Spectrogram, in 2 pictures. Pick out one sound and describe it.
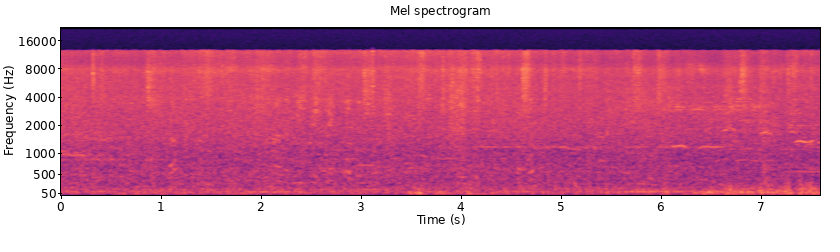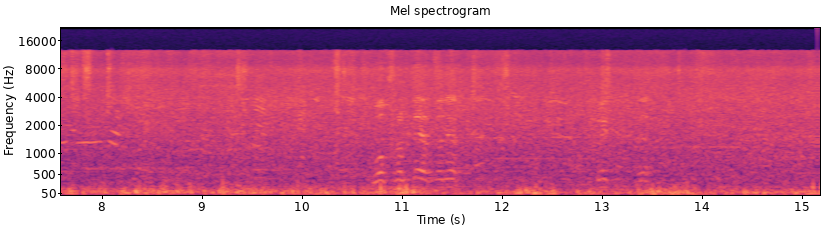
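Wind blows outdoors, rumbling low against the microphone.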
